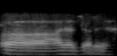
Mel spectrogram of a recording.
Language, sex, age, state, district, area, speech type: Bengali, male, 60+, West Bengal, Purba Bardhaman, rural, conversation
